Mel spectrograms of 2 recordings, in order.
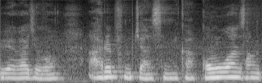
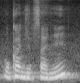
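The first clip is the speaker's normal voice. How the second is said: ordinary delivery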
